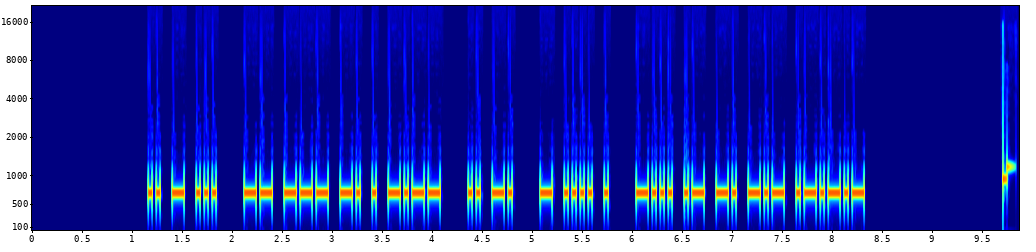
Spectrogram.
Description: Morse code, heard as a keyed tone, about 32 wpm, 700 Hz. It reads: ITS MONEY IN THE BANK.
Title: Sentences from Top 1000 Words - Review Part 6 - 30wpm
